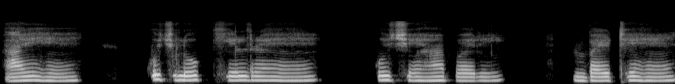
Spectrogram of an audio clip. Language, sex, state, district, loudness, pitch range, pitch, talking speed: Hindi, female, Bihar, East Champaran, -18 LUFS, 175-195 Hz, 185 Hz, 115 wpm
